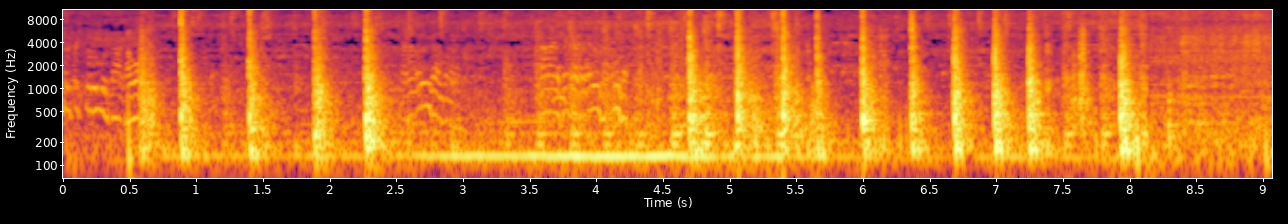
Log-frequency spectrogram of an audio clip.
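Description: A hammer bangs repeatedly on sheet metal.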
